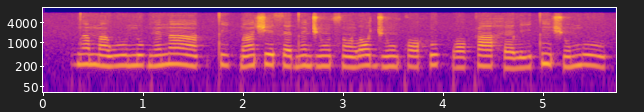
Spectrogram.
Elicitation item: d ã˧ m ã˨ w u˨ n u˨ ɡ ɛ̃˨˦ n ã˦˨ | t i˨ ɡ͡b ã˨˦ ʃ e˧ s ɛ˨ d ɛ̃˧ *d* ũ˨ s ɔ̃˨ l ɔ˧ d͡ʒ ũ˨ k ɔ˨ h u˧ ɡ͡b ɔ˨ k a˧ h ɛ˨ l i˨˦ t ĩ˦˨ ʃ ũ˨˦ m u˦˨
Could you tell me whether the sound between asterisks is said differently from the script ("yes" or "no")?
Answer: yes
